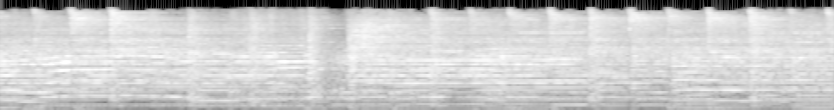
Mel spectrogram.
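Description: A live rock band playing an instrumental passage with an almost marching-band sound: trumpet and saxophone over electric guitar, bass, keyboards and drums. It is heard from among the audience.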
